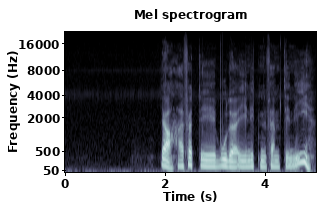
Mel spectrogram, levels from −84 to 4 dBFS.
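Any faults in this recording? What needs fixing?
Audio missing between chunks: the recorder likely lost samples switching 2-second chunks, so about 20 ms of speech skips at 3.15 s, after "er født i". Overlap or double-buffer the chunk handover so the next block is already capturing before the previous one closes.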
